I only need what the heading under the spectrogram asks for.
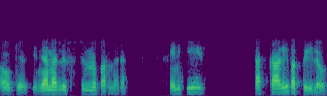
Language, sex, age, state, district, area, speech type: Malayalam, male, 18-30, Kerala, Thrissur, urban, conversation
